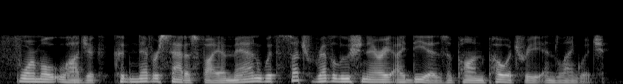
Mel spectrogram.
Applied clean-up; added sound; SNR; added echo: none; none; none; none.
